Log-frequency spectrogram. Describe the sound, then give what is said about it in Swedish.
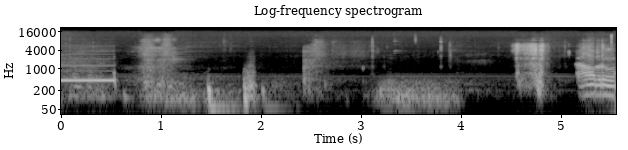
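A loud, steady ringing tone of an outgoing phone call to a man sounds for about half a second at the start, then cuts off as people talk and handle things. “Oh my God, jag ringer honom nu. Jag ringer snubben nu.”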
